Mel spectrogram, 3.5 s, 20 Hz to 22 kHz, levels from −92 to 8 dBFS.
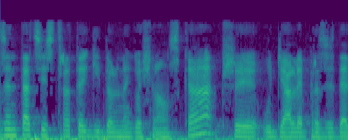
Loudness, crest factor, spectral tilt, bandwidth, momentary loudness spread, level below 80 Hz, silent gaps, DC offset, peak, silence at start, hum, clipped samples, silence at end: -27 LUFS; 18 dB; -5 dB/octave; 11.5 kHz; 4 LU; -30 dBFS; none; under 0.1%; -8 dBFS; 0 s; none; under 0.1%; 0 s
